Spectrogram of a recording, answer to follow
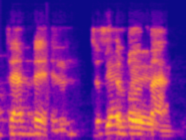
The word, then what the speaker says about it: Dev'n: It's said how it's spelled, Devin.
